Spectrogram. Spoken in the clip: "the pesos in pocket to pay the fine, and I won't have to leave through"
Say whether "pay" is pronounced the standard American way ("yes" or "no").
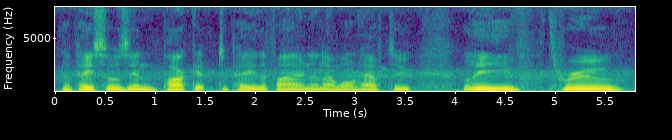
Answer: yes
